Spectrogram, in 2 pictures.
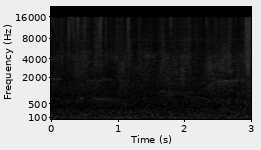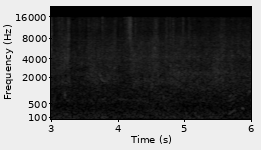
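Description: Faint steady outdoor noise with a low rumble, and a Boston terrier whining faintly, with a short rising whine near the end.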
